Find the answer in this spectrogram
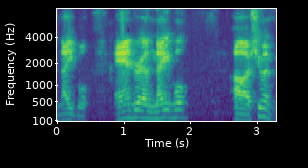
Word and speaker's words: Knabel: missing and this label her last name starts with k but if they pronounce it naval andrea naval uh she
